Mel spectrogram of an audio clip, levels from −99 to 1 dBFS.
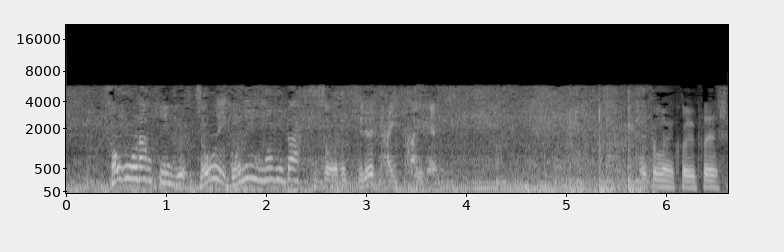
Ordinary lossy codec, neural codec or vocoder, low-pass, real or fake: MP3, 24 kbps; codec, 44.1 kHz, 3.4 kbps, Pupu-Codec; 7.2 kHz; fake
